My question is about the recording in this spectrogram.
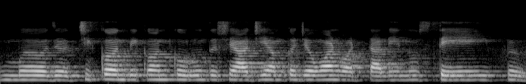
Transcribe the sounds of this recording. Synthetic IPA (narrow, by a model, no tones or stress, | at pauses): mət͡ɕikənʋikənkəɾuːnt̪əɕẽad͡ʑiamkəd͡ʑəʋaɳʋaʈt̪alenust̪e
